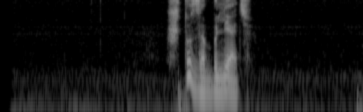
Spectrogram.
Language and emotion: Russian, angry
